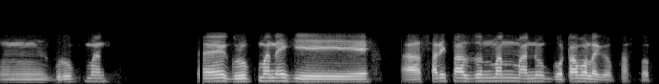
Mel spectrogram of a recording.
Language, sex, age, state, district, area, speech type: Assamese, male, 30-45, Assam, Goalpara, urban, conversation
